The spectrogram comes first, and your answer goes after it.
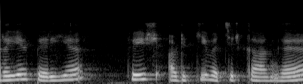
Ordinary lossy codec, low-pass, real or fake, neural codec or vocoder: Opus, 32 kbps; 7.2 kHz; real; none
